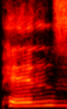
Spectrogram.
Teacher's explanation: So, voiced is the Z sound, pins.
